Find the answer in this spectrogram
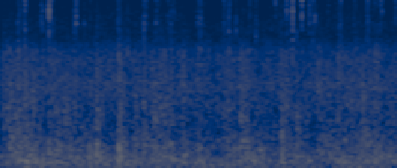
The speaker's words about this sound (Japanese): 私は雨の音色が好きなの。雨の中にいると心が落ち着くの。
